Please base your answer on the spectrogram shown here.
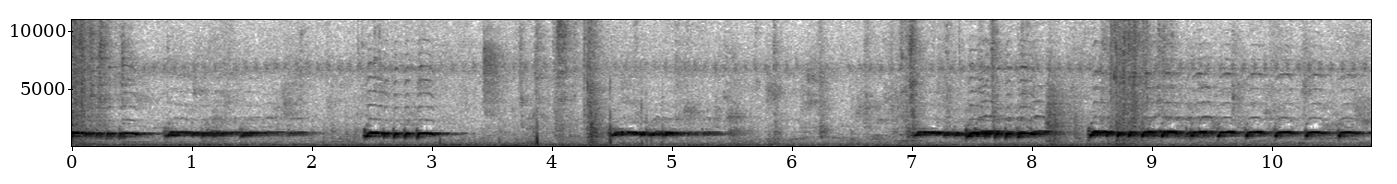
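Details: Zebra dove (perkutut lokal), a mentally settled, fearless bird, giving gacor third-stage song: repeated purring, pulsed coo phrases on a level tone, some short and some longer, with brief gaps and faint clicks between.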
